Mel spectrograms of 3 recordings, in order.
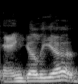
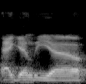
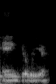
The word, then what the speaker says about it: angelia: I'm a stickler for myself for keeping with the Hellenic pronunciation. My supervisor really hated it, I remember, or he disagreed with it. I shouldn't say it. So I say Angelia, though, and I spell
